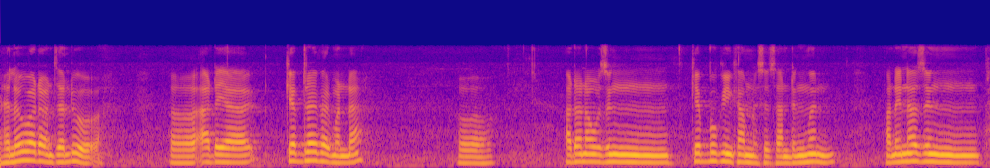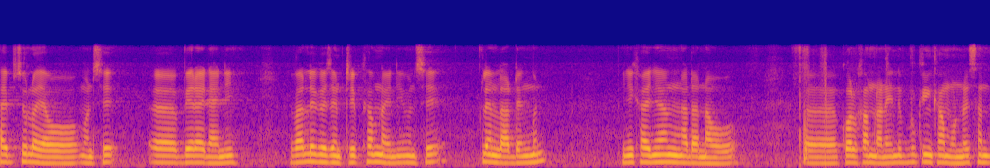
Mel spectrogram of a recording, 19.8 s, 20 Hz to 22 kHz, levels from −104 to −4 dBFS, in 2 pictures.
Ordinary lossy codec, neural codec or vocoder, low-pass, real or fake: none; none; 7.2 kHz; real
